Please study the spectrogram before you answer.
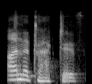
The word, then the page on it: unattractive: Indian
